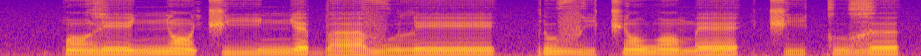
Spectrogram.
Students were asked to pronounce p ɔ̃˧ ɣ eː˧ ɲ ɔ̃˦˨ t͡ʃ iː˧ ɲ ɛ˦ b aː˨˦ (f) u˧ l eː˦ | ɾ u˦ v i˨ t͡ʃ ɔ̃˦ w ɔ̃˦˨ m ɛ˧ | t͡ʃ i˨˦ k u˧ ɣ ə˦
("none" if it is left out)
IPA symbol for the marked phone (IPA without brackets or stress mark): v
